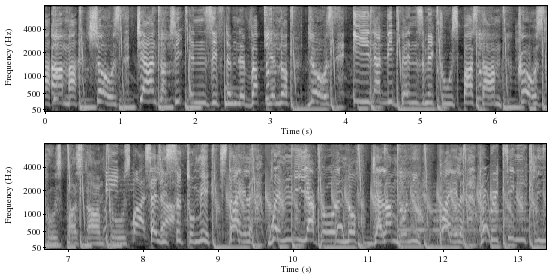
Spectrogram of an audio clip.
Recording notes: Raw Live DJ Set. During New Roots Vol.2 - Dancehall Reggae - BYOB in Kino - Cork City Ireland.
